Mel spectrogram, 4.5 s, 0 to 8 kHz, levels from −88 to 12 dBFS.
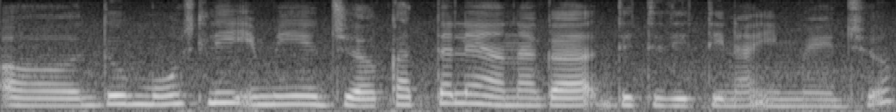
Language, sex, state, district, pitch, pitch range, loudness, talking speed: Tulu, female, Karnataka, Dakshina Kannada, 200 Hz, 190-225 Hz, -14 LUFS, 135 wpm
